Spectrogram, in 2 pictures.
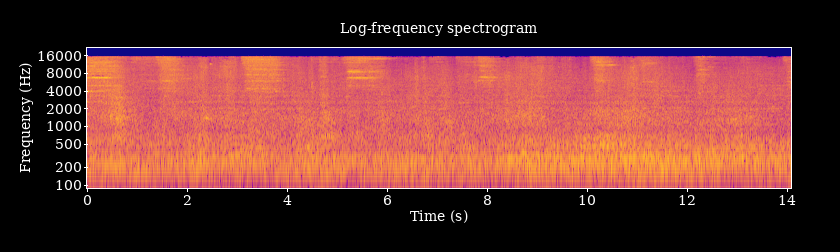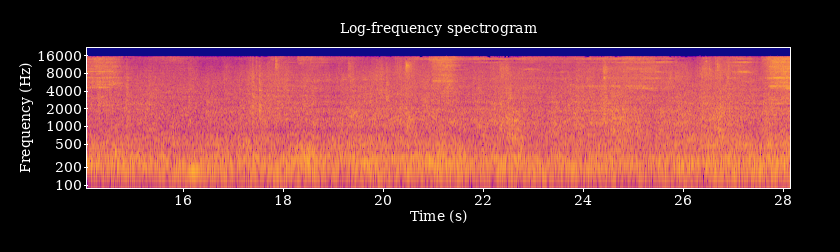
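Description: CSX double-stack intermodal freight train's well cars rolling past: a steady rumble of steel wheels on rail, with brief high-pitched wheel squeals every few seconds.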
